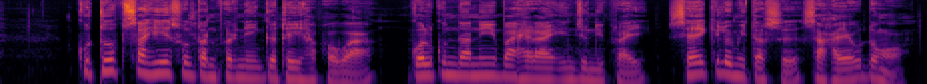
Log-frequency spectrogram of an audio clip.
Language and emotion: Bodo, neutral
